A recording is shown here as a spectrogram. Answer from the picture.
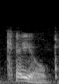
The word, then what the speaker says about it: Keio: or Keio Plaza, it's more properly pronounced. It's spelled K-E-I-O, and it's the tallest building in Japan.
